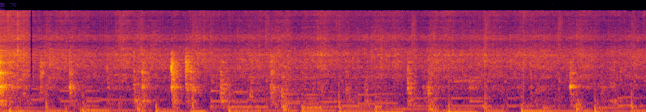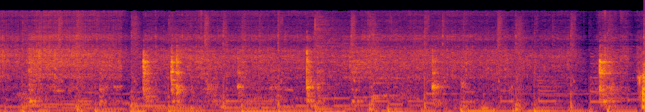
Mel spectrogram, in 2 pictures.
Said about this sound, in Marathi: कांदा घालायचा आहे बारीक चिरलेला, कांदा थोडासा तेलात आपल्याला परतून घ्यायचा आहे मऊ होईपर्यंत।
